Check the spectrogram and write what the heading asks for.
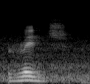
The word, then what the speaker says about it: wrench: Number six, wrench. Here also W is the silent letter.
